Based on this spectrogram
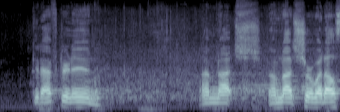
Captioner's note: audience applauds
